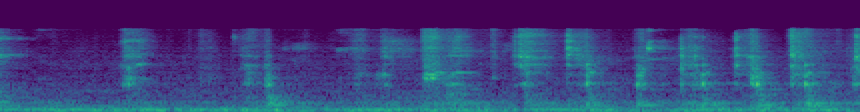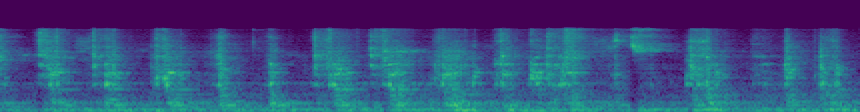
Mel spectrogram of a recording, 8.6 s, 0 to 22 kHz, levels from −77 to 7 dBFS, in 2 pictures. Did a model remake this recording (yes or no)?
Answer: yes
